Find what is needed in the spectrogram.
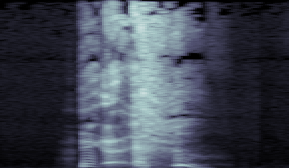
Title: Announcing my sneezes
